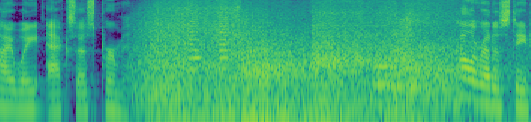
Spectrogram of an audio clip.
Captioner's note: sounds of cars driving and honking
